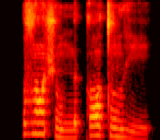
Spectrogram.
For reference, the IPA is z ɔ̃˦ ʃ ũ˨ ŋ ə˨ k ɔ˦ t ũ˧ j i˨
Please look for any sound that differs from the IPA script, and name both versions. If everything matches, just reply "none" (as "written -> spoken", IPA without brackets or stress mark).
j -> ɣ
